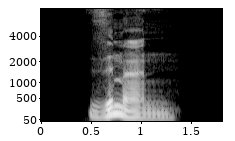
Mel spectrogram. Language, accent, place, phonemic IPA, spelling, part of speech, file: German, Germany, Berlin, /ˈzɪmɐn/, simmern, verb, De-simmern.ogg
- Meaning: to simmer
